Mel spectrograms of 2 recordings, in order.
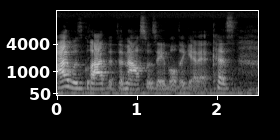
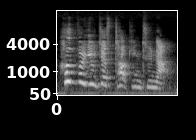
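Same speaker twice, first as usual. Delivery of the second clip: sharp, higher and louder demand; witch snapping; 6 semitones higher, 7 dB louder than usual. A narrator's reading. Grand High Witch snapping at the grandmother below. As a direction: bite the question off. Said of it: "snapped the Grand High Witch".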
